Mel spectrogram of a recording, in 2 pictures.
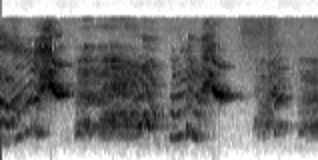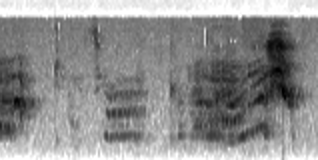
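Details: Pet female double yellow-headed amazon parrot, excited while playing in her favourite hiding place, an open cabinet, making a string of harsh, squawky, chattering noises in bursts with short pauses between.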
